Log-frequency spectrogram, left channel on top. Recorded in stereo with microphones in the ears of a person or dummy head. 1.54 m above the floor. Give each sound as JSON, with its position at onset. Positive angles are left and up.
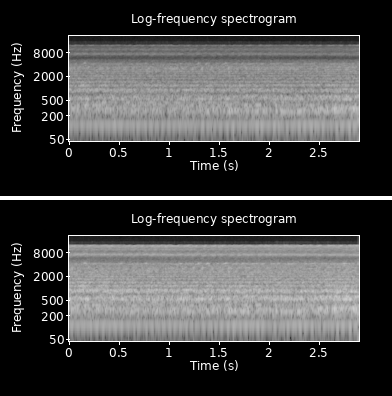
{"t": 0.0, "sound": "a drone", "side_deg": -30}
